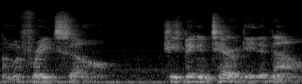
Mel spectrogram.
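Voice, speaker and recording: A raspy, put-on character voice from a man at a moderate pace, with a slight echo. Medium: video game.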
